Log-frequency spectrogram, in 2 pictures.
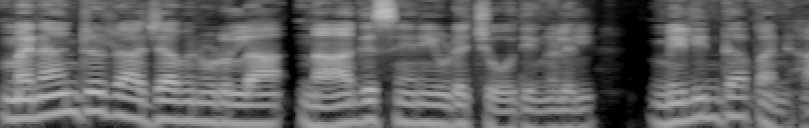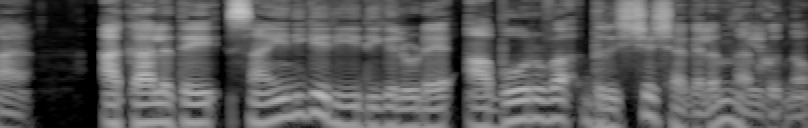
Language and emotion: Malayalam, neutral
